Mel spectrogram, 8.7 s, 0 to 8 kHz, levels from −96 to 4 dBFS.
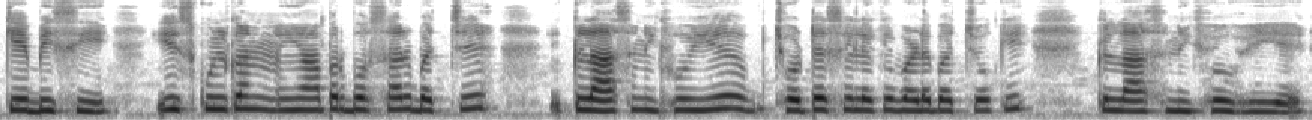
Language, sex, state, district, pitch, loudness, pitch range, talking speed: Hindi, female, Bihar, West Champaran, 265 Hz, -17 LUFS, 250-280 Hz, 160 wpm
